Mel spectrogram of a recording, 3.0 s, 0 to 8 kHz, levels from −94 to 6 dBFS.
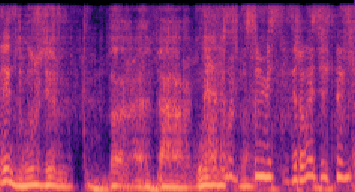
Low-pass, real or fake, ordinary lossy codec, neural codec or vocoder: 7.2 kHz; fake; none; codec, 16 kHz, 4.8 kbps, FACodec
